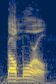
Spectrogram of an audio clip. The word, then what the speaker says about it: Balmoral: Extra syllable. One more syllable in that word. Balmoral.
